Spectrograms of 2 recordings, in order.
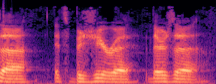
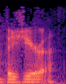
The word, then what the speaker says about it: Bajheera: It's Bajheera. It's like spelled like Shere Khan. Like Shere Khan is Shere Khan. This is BajheeraCon would be cool, but it's actually Bajheera.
